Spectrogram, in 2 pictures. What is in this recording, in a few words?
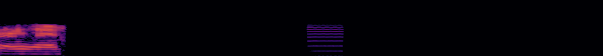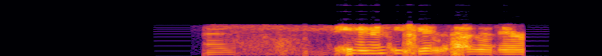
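Police Northeast District Dispatch, Raleigh; wake; p25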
